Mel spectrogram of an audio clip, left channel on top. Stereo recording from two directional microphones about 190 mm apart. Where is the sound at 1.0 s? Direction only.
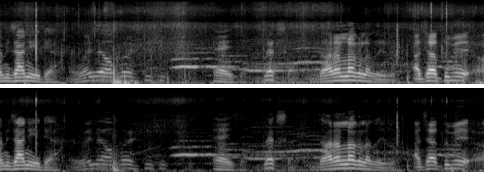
30° left (ahead or behind).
